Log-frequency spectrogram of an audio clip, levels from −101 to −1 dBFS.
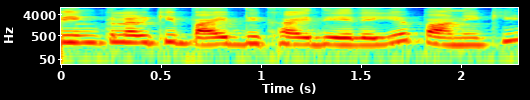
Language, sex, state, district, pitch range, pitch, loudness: Hindi, female, Bihar, Vaishali, 210-275 Hz, 235 Hz, -17 LUFS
